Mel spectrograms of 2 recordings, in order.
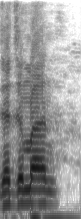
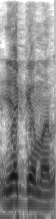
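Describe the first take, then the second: First: The word begins with a J sound. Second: The word begins with a Y sound. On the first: This is how the local dialect changes the word. The speaker calls it wrong. "अपने कहते हैं जजमान" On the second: This is the original form of the word. The speaker calls it right. "यज्ञ के अंदर जो बैठता है उसको बोलते हैं यज्ञमान"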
